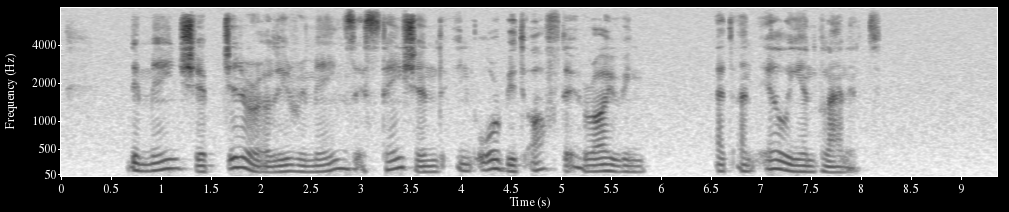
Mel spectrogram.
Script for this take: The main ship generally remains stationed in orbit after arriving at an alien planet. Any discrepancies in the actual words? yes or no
no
